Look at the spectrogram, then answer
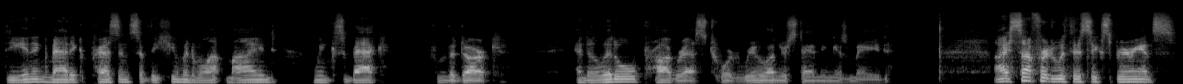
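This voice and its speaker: A man with a fairly low voice reads from a book. He delivers the text deliberately, phrase by phrase, leaving pauses as he goes. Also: a bit bright, breathy edge. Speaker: book reader. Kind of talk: reading a book aloud.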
